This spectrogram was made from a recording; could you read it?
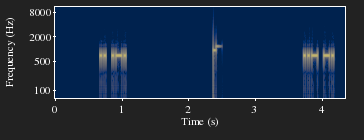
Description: Morse code, heard as a keyed tone, about 40 wpm, 700 Hz. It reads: IR UN
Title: Prefixes and Suffixes 40wpm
